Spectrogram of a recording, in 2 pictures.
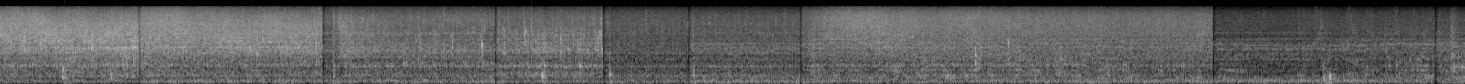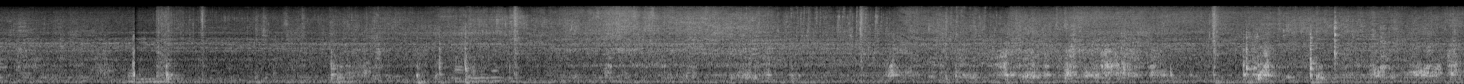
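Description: Sliced onions, bay leaves and whole spices frying in hot oil in a pan: a loud sizzle that dies down after a few seconds, then a second loud burst of sizzling. It then settles into quieter frying with a spatula stirring and scraping through the masala, and near the end raw rice grains being stirred and scraped into it, with busier clicks.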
